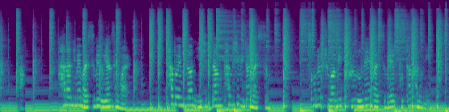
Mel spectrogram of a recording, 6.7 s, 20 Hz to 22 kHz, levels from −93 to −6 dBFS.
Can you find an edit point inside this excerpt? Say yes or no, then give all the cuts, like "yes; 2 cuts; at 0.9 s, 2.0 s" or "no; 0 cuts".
yes; 1 cut; at 4.7 s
